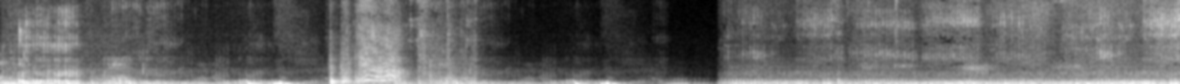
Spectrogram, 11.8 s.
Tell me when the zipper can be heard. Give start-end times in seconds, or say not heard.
3.2-4.8.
